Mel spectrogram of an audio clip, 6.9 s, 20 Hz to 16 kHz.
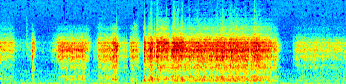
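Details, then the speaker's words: Hallicrafters S-38 four-band tube radio after replacing power-supply electrolytic capacitors to cure hum, on isolation transformer with no antenna: station audio with hiss swelling and dropping while tuning; normal AM reception. "what do we hear we hear the radio that works okay works with no antenna"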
